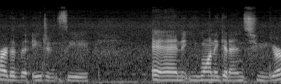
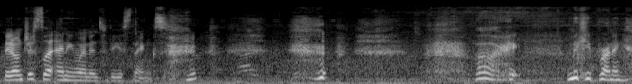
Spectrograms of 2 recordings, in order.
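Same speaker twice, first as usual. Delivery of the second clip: out of breath; 2 semitones higher, 4 dB louder than usual. Real, not acted. Talking while running.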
